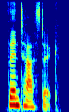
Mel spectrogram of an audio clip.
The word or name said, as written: fantastic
